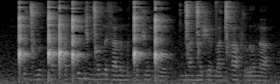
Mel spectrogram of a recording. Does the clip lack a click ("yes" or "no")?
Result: no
